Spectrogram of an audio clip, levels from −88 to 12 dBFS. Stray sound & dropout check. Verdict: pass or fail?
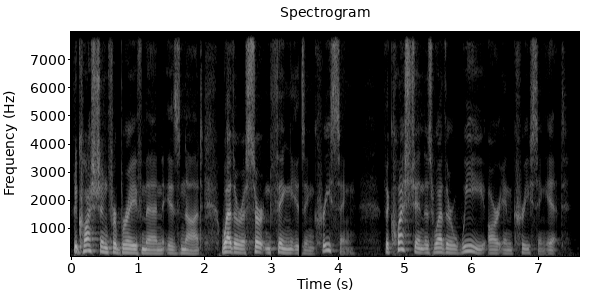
fail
